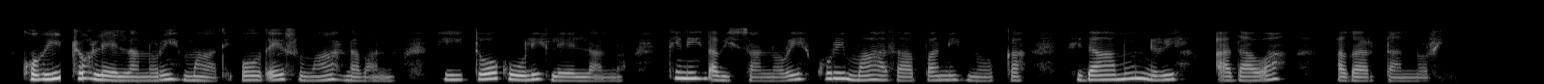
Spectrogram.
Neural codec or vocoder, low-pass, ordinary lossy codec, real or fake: codec, 16 kHz, 6 kbps, DAC; 5.4 kHz; MP3, 48 kbps; fake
